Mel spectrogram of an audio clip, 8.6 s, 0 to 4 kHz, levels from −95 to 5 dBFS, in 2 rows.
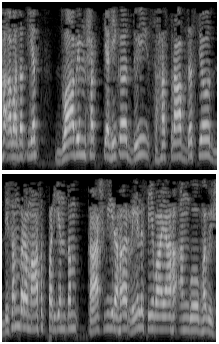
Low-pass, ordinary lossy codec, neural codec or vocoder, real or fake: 3.6 kHz; MP3, 16 kbps; none; real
